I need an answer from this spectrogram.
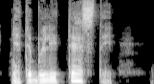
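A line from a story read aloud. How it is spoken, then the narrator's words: Quiet. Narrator (Russian): тихо сказал он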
